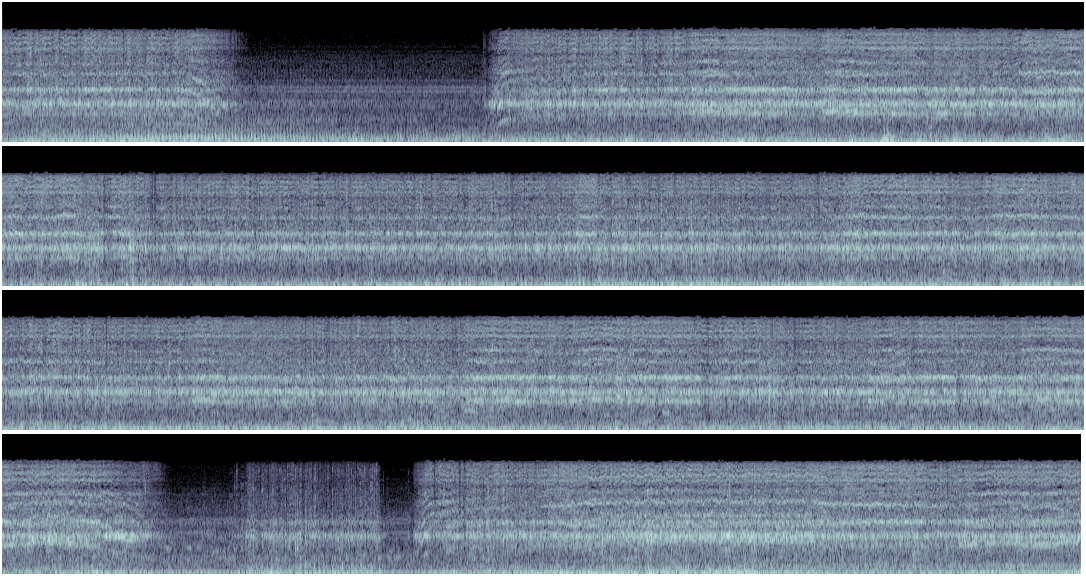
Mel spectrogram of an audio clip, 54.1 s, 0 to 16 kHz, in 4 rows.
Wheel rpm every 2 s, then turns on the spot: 200, 140, 0, 70, 190, 200, 200, 200, 200, 200, 200, 200, 200, 200, 200, 200, 200, 200, 200, 200, 190, 100, 20, 120, 200, 200, 200.
44-46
